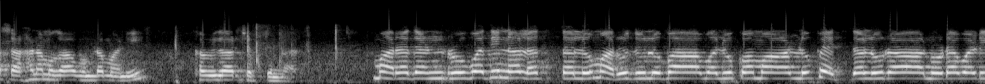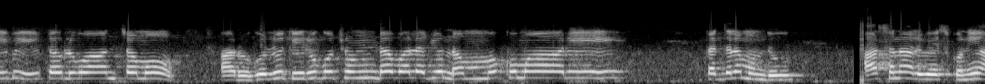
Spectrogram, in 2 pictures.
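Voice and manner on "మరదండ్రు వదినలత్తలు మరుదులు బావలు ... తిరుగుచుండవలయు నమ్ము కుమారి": slow, sing-song chanting of a classical verse; slow chanted Telugu poem; poem recitation. Acted. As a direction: intone the padyam slowly and evenly, like a recital.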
